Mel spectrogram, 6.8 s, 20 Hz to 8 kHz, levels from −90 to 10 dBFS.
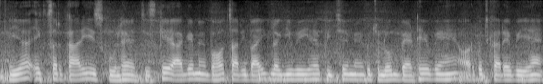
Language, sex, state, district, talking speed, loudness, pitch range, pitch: Hindi, male, Bihar, West Champaran, 230 wpm, -12 LUFS, 125-140 Hz, 135 Hz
